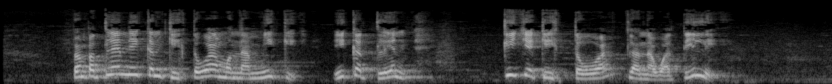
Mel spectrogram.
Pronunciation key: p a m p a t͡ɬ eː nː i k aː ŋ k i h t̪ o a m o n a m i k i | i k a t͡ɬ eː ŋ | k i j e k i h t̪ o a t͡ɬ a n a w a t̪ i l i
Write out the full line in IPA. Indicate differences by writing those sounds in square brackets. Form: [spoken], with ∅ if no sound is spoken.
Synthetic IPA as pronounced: p a m p a t͡ɬ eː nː i k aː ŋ k i h t̪ o a m o n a m i k i | i k a t͡ɬ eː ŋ | k i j e k i h t̪ o a t͡ɬ a n a w a t̪ i l i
